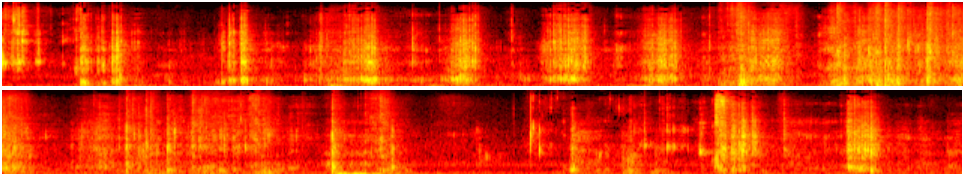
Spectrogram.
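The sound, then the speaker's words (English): Loud, wet crunching of chips chewed with a full mouth, irregular bursts of crackly bites and smacking repeating throughout, with no talking. “I'm talking my mouth full. It's kind of gross.”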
